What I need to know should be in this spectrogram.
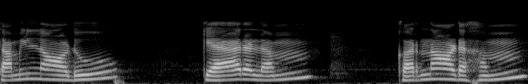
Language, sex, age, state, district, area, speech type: Tamil, female, 30-45, Tamil Nadu, Pudukkottai, rural, spontaneous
